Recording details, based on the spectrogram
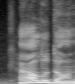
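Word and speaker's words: Caledon: Caladon, that's how you say it. I've been saying it wrong this whole time.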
